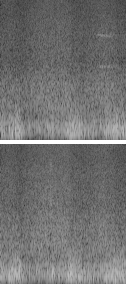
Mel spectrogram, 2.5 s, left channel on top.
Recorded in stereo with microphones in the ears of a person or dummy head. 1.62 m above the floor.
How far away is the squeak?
No squeak in this recording.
